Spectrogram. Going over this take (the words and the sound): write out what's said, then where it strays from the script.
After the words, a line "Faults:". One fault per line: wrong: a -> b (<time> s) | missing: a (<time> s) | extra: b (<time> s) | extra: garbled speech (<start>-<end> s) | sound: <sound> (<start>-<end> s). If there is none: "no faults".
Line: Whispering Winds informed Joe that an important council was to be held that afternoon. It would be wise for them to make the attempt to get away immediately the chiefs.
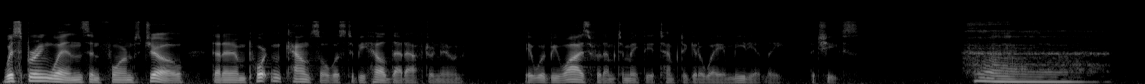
Whispering Winds informed Joe that an important council was to be held that afternoon. It would be wise for them to make the attempt to get away immediately the chiefs.
Faults:
sound: sigh (9.6-11.2 s)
